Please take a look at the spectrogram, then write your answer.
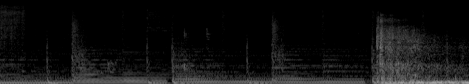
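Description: Game explosives detonating in a Lord of the Rings Minecraft mod, a thudding blast followed by sustained rumbling booms, with a sharp, louder burst near the end.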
